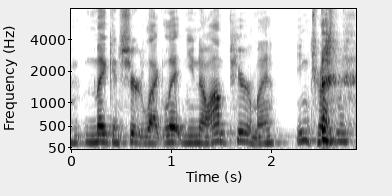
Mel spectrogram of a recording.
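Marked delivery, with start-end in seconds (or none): 1.4-2.8 mock, imitated Southern drawl. Mocking how folksy speakers reassure you: imitating a Southern accent. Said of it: "the Southern accent".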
